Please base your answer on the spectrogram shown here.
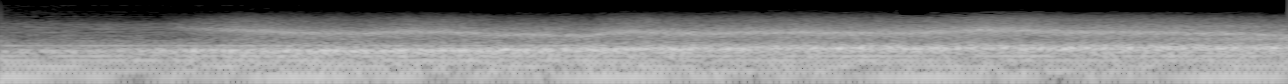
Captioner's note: wind blowing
